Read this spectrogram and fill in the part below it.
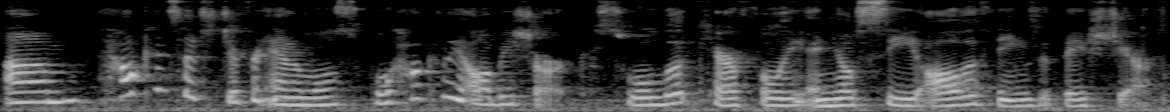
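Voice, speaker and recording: A woman kindergarten teacher reads a picture book aloud to young children, pausing to explain and point things out in simple words. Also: fairly high pitch, lively intonation, slight background noise.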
